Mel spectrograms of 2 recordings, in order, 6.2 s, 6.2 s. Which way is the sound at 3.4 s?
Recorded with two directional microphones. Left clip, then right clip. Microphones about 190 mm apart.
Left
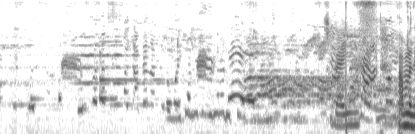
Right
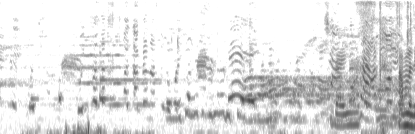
50° left (ahead or behind).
